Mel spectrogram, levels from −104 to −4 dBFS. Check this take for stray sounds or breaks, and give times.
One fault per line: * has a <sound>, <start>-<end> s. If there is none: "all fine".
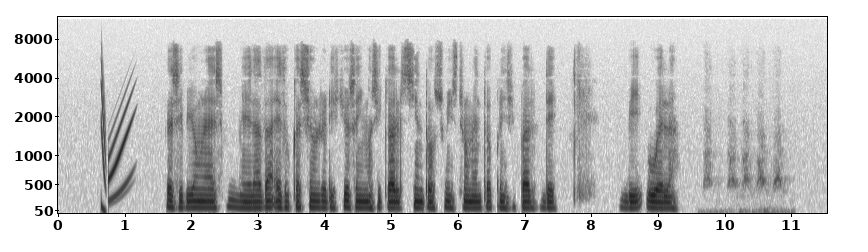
* has a chirp, 0.7-1.2 s
* has a bark, 9.6-11.1 s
